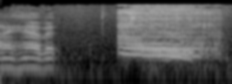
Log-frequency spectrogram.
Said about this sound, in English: Is the fart machine? Have we deployed the fart machine today?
